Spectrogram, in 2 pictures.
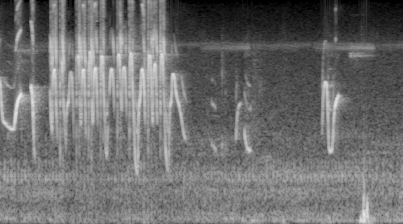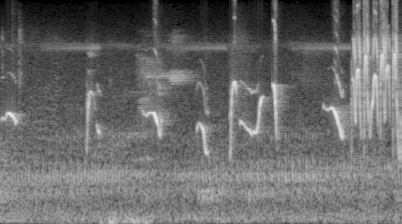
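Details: Horsfield's babbler singing, used as a lure to get other birds singing: loud bursts of dense, rapid chattering at the start and end, with short rising and falling whistled notes between them. A single low thump sounds midway.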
